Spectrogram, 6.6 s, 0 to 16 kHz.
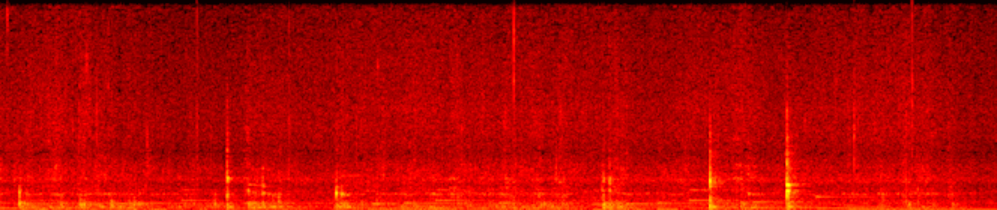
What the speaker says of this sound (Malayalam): ഇതിലേക്ക് നമ്മൾ ചേർക്കുന്നത് 1/2 ടീസ്പൂൺ മല്ലിപ്പൊടിയാണ്. നന്നായിട്ട് വഴറ്റി കൊടുക്കാം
